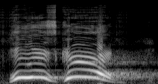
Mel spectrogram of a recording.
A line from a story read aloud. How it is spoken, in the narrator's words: the thousands of priests would yell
